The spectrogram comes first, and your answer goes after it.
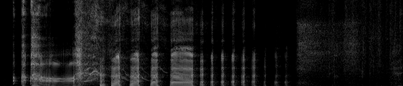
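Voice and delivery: long loud cackling laugh; loud laughter. Real, not acted. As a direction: burst out laughing loudly. Laughs at her own joke.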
